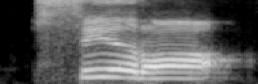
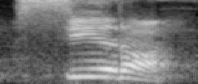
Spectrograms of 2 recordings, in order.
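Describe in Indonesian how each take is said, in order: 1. Diawali dengan bunyi s yang tebal dan berat. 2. Diawali dengan bunyi s yang tipis dan ringan. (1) "huruf shad yang aslinya" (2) "Sod dibaca sin"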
